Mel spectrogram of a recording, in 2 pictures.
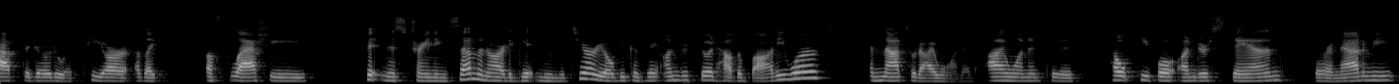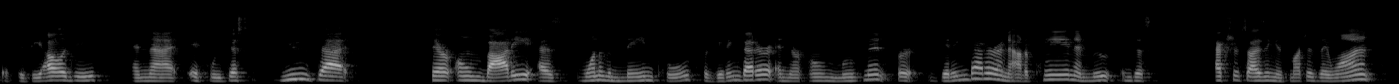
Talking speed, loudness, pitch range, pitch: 165 wpm, -34 LUFS, 165-195 Hz, 175 Hz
